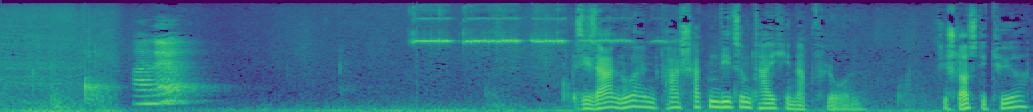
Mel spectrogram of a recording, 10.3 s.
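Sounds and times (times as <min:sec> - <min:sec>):
speech: 0:00.5 - 0:02.0, 0:05.8 - 0:08.7, 0:09.4 - 0:10.3
house crickets chirping: 0:03.9 - 0:07.5.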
